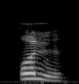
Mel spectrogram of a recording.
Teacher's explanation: قاف کو زبان کی جڑ سے ادا کریں گے، موٹا پڑھیں گے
